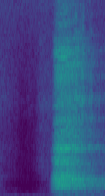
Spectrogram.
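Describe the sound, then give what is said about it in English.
A deep breath is drawn in, a steady, airy rush that starts after about half a second of near silence and holds evenly to the end. “I took a few deep breaths.”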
